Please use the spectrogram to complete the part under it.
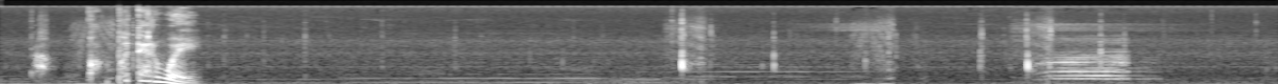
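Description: Short electronic tones chime as a menu is scrolled.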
